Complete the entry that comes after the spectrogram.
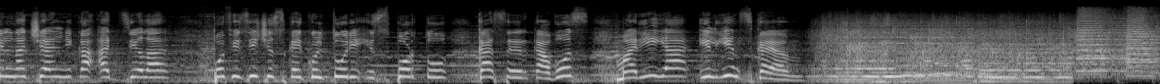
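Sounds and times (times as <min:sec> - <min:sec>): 
speech: 0:00.0 - 0:09.0
audience applause: 0:08.1 - 0:11.5.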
